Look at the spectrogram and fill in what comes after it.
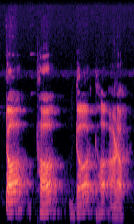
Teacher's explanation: जीभ को थोड़ा सा उलट के आवाज निकलेगी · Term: मूर्धन्य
